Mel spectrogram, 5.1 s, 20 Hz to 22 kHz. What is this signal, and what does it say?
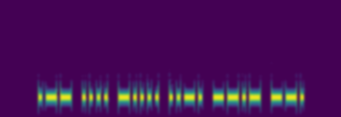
Morse code, heard as a keyed tone, about 21 wpm, 700 Hz. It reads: WH6FQG
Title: USA Call Signs - 6 Characters - Repeated 3x - 22wpm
